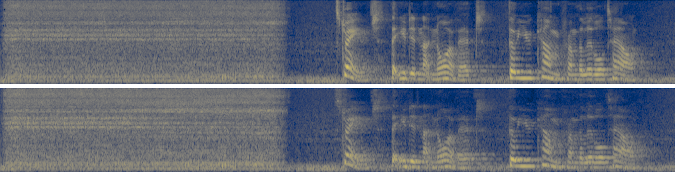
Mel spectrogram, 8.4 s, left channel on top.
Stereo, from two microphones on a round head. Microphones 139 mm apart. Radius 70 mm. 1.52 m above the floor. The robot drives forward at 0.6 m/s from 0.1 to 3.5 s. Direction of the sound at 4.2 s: 90° left.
